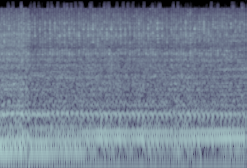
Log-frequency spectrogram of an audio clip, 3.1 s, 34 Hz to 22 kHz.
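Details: VW Mk2 Golf petrol engine after an engine bay refresh and engine refit, started after a loose connector was clipped on fully; steady, even running with a constant low hum and no knocks or misses, idling normally.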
